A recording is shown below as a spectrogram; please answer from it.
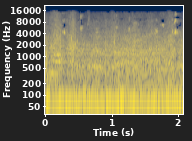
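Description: Basketball arena crowd noise during live play, with a ball being dribbled on the hardwood court.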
